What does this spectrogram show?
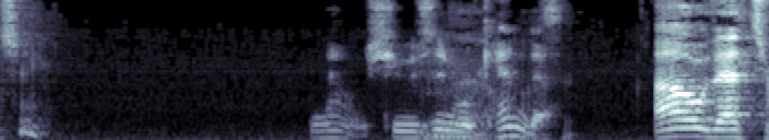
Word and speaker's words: Wakanda: It's pronounced Wakanda, I believe, not Wakanda. I can say whatever I want. You can call it whatever you want. Okay, but I believe the rest of the world pronounces it Wakanda.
